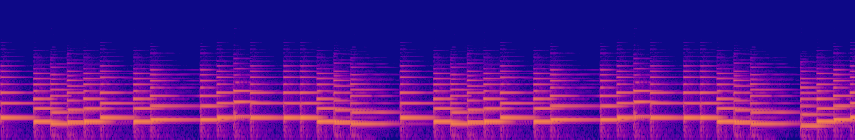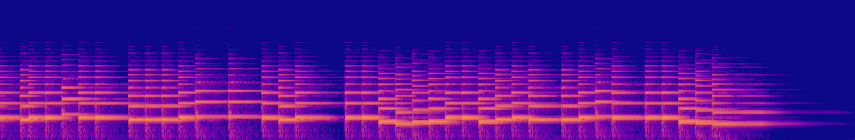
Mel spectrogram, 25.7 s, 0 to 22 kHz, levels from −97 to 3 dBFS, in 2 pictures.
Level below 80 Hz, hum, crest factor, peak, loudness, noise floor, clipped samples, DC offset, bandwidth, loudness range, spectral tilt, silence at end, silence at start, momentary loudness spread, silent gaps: -70 dBFS; none; 12 dB; -18 dBFS; -32 LUFS; -82 dBFS; under 0.1%; under 0.1%; 6.2 kHz; 2 LU; -5.5 dB/octave; 1.2 s; 0 s; 6 LU; none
